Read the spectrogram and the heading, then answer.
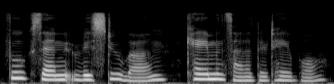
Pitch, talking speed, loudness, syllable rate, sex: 205 Hz, 160 wpm, -17 LUFS, 3.9 syllables/s, female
